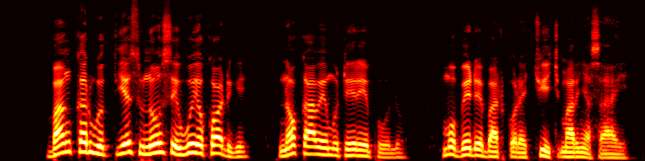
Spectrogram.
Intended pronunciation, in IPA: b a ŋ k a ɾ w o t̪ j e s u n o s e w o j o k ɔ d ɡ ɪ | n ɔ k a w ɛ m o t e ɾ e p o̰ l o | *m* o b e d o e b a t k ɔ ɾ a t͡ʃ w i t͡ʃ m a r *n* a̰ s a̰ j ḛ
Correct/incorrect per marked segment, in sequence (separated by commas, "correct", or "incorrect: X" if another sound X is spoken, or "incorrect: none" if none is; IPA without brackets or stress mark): correct, incorrect: ɲ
